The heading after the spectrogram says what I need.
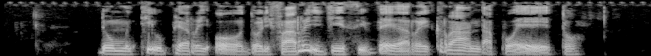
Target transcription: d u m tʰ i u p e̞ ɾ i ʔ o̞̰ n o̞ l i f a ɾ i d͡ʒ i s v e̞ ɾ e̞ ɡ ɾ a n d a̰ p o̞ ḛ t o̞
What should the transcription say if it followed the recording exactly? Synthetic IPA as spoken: d u m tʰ i u p e̞ ɾ i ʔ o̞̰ d o̞ l i f a ɾ i d͡ʒ i s v e̞ ɾ e̞ ɡ ɾ a n d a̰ p o̞ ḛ t o̞

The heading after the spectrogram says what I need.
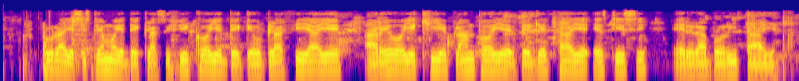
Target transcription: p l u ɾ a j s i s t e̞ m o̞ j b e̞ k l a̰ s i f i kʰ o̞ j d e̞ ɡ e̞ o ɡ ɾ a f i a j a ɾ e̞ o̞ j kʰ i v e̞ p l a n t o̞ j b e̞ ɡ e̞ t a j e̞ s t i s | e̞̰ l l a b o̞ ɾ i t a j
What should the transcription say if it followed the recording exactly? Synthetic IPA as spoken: p l u ɾ a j s i s t e̞ m o̞ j d e̞ k l a̰ s i f i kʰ o̞ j d e̞ ɡ e̞ o ɡ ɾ a f i a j a ɾ e̞ o̞ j kʰ i e̞ p l a n t o̞ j v e̞ ɡ e̞ t a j e̞ s t i s | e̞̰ l l a b o̞ ɾ i t a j

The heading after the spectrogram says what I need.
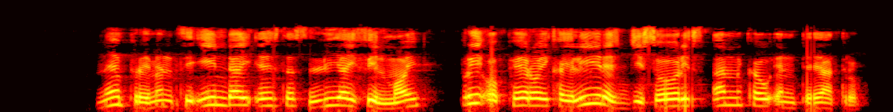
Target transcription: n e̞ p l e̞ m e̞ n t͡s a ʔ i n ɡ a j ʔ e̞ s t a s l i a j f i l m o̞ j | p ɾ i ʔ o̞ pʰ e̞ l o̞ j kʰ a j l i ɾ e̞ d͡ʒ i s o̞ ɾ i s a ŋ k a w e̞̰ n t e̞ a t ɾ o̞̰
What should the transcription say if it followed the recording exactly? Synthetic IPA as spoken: n e̞ p ɾ e̞ m e̞ n t͡s i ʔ i n d a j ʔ e̞ s t a s l i a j f i l m o̞ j | p ɾ i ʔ o̞ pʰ e̞ ɾ o̞ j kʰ a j l i ɾ e̞ d͡ʒ i s o̞ ɾ i s a ŋ k a w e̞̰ n t e̞ a t ɾ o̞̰

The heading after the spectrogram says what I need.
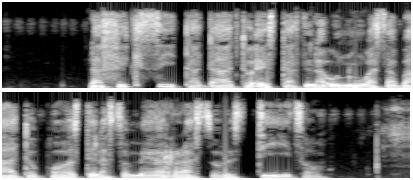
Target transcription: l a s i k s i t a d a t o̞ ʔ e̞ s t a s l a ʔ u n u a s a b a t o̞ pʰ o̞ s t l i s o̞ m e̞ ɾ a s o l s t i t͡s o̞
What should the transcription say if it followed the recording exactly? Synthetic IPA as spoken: l a f i k s i t a d a t o̞ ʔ e̞ s t a s l a ʔ u n u a s a b a t o̞ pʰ o̞ s t l a s o̞ m e̞ ɾ a s o l s t i t͡s o̞

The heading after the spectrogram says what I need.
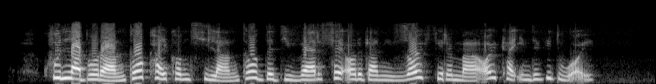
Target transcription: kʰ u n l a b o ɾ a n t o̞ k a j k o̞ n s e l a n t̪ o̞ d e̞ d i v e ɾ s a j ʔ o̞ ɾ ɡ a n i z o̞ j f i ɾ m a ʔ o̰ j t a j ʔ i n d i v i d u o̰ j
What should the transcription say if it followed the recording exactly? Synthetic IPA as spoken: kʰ u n l a b o ɾ a n t o̞ k a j k o̞ n s i l a n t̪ o̞ d e̞ d i v e ɾ s a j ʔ o̞ ɾ ɡ a n i z o̞ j f i ɾ m a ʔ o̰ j k a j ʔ i n d i v i d u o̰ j

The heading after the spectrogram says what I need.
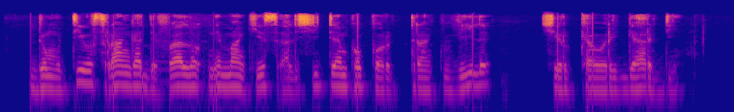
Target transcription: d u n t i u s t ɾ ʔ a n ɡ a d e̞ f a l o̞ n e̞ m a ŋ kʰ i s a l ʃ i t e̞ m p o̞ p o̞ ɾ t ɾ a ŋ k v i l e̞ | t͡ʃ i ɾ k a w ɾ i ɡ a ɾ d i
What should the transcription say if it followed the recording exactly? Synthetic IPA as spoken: d u m t i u s t ɾ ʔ a ŋ ɡ a d e̞ f a l o̞ n e̞ m a ŋ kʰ i s a l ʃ i t e̞ m p o̞ p o̞ ɾ t ɾ a ŋ k v i l e̞ | t͡ʃ i ɾ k a w ɾ i ɡ a ɾ d i

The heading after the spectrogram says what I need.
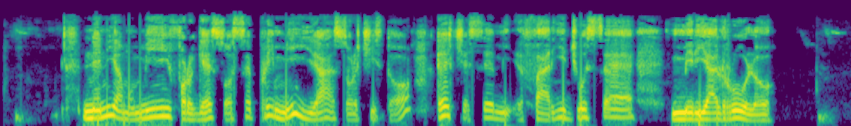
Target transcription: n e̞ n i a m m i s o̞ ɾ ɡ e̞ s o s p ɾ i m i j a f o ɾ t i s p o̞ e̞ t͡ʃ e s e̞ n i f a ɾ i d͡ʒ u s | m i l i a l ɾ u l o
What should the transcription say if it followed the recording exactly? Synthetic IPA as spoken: n e̞ n i a m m i f o̞ ɾ ɡ e̞ s o s p ɾ i m i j a s o ɾ t͡ʃ i s t o̞ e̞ t͡ʃ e s e̞ m i f a ɾ i d͡ʒ u s | m i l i a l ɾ u l o

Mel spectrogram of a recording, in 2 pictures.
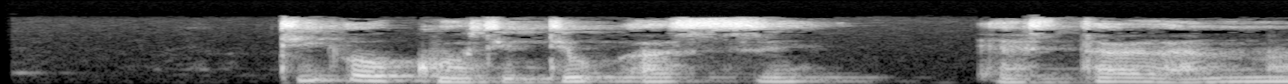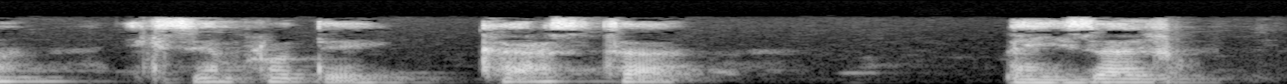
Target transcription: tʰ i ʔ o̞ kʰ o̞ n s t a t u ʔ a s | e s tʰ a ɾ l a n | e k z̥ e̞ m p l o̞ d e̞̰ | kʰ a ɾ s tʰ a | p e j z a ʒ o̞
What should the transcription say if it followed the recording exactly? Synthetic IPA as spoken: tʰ i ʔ o̞ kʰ o̞ n s t i t u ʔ a s | e s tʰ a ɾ l a n | e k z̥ e̞ m p l o̞ d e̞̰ | kʰ a ɾ s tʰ a | p e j z a ʒ o̞

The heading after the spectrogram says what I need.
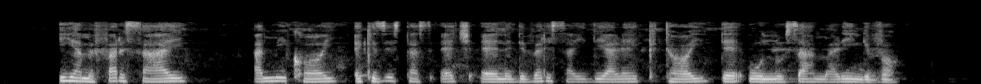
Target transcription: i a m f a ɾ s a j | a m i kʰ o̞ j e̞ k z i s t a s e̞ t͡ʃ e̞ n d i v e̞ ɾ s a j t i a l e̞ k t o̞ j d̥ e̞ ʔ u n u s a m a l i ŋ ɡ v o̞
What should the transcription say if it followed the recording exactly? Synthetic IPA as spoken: i a m f a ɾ s a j | a m i kʰ o̞ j e̞ k z i s t a s e̞ t͡ʃ e̞ n d i v e̞ ɾ s a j d i a l e̞ k t o̞ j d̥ e̞ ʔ u n u s a m a l i ŋ ɡ v o̞

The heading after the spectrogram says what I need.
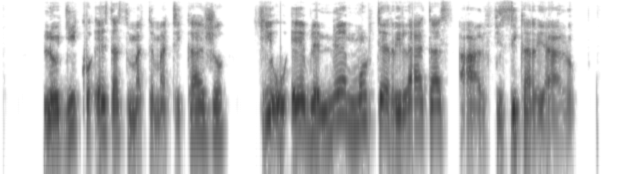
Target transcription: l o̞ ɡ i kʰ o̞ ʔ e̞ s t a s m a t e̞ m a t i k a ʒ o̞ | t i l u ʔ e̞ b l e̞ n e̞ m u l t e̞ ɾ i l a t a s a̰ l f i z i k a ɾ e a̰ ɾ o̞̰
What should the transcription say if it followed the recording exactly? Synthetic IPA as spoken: l o̞ ɡ i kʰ o̞ ʔ e̞ s t a s m a t e̞ m a t i k a ʒ o̞ | k i u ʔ e̞ b l e̞ n e̞ m u l t e̞ ɾ i l a t a s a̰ l f i z i k a ɾ e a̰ l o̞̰

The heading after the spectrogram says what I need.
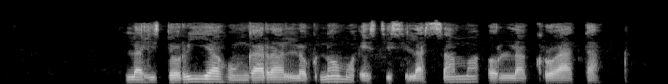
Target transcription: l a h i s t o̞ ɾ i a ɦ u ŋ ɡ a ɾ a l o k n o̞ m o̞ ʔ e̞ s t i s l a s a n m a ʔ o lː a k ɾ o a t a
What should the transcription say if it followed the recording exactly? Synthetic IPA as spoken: l a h i s t o̞ ɾ i a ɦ u ŋ ɡ a ɾ a l o k n o̞ m o̞ ʔ e̞ s t i s l a s a m a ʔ o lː a k ɾ o a t a

